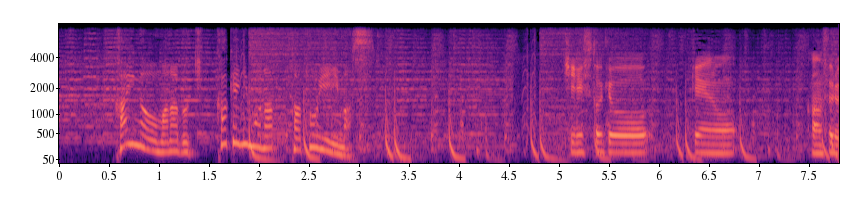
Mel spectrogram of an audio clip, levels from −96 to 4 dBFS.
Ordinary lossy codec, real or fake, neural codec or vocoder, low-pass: none; real; none; 7.2 kHz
